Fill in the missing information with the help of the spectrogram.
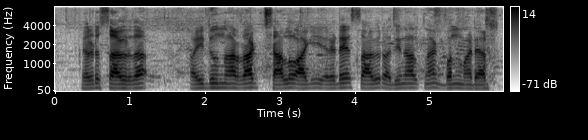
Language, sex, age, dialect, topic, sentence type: Kannada, male, 18-24, Northeastern, banking, statement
